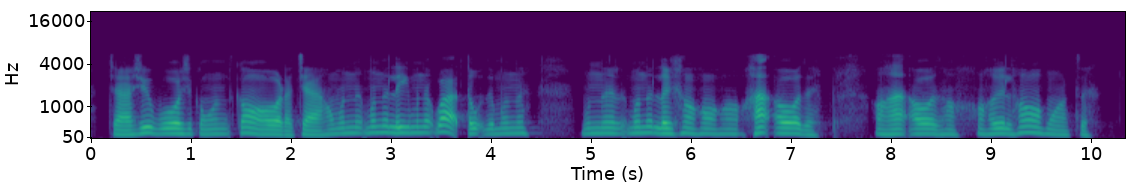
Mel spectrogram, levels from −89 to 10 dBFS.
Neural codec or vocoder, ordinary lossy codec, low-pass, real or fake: none; none; 5.4 kHz; real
